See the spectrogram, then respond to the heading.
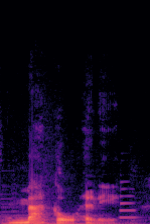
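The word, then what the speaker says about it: McIlhenny: ask the front desk ow his name is pronounced and it's mcelhenney so it says here in 1859 Edmund mcelhenney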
